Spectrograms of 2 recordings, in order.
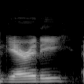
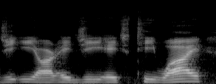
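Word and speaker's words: Geraghty: But Ben Garrity, pretty sure that's how you pronounce it. Garaghty.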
